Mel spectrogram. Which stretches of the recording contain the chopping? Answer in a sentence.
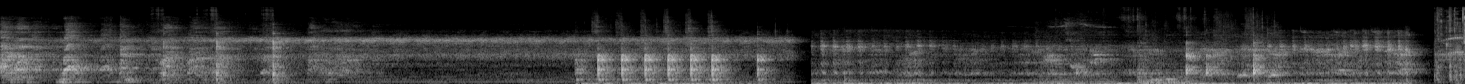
The chopping can be heard from 1.6 to 2.9 s, from 5.8 to 7.7 s and from 10.8 to 12.7 s.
